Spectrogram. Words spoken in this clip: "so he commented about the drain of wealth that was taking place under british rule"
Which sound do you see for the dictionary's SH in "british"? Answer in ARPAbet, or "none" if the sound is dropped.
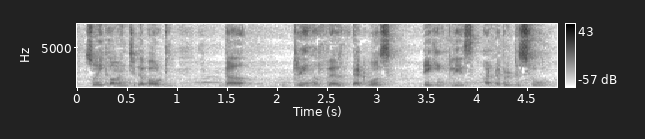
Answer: S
